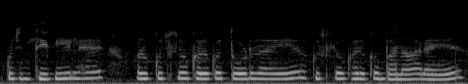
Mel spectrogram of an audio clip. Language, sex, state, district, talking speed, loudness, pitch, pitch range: Hindi, female, Chhattisgarh, Bastar, 230 wpm, -30 LUFS, 260 Hz, 255-270 Hz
